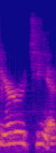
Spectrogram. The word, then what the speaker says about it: Urrutia: Henry Urrutia. I want to pronounce his name right. Henry Urrutia.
